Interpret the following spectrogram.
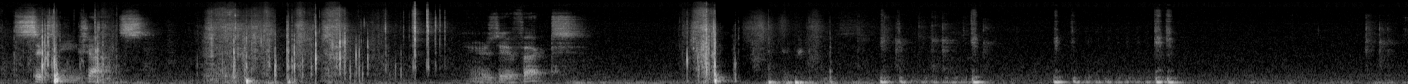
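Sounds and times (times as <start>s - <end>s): handling thumps and rattles: 0.0s - 1.4s, 2.0s - 4.5s.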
